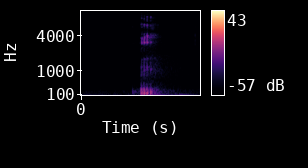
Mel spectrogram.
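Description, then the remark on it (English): A single short, throaty burp erupts, loud at first and then trailing off over about half a second, with no talking around it. “Oh, that caught my burp.”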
